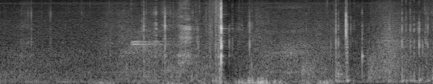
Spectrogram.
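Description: Footsteps and handling noise from a handheld camera moving through an empty room, with one sharp click a little past halfway and a few fainter ticks after it.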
